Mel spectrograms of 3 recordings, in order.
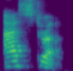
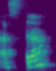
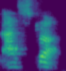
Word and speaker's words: Astra: on to uh project Astra I think it is pronounced as that only it is not asra if I'm not wrong Astra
